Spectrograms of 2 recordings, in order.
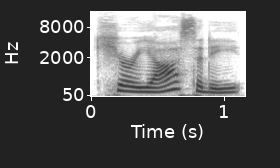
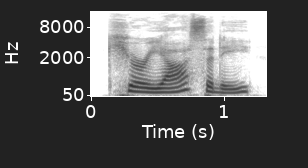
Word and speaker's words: curiosity: a curious boy and in the noun form curiosity the third syllable is strong us his curiosity got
